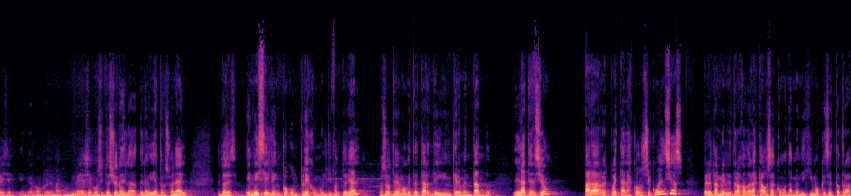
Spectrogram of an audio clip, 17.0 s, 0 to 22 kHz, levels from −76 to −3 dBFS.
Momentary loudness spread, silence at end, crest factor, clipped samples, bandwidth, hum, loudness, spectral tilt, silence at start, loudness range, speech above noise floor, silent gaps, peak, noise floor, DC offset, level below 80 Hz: 9 LU; 0 s; 18 dB; under 0.1%; 18.5 kHz; none; -18 LUFS; -6.5 dB/octave; 0 s; 2 LU; 33 dB; none; 0 dBFS; -51 dBFS; under 0.1%; -48 dBFS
